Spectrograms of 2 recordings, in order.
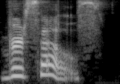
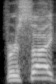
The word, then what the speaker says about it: Versailles: Versailles. You're so Kentucky. Versailles, Kentucky, 40383. Versailles. It's also in the description of this video. Or when I talk to other people on the phone. You always say Versailles.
